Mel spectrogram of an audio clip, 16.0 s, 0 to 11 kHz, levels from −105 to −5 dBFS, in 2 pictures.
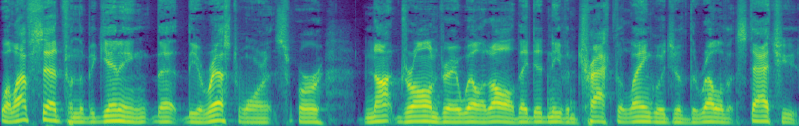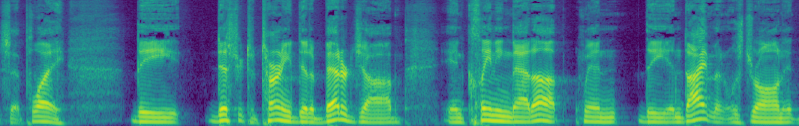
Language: English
